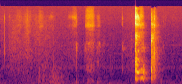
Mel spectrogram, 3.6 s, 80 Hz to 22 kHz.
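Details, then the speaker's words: Female (girl) triple sneeze: quiet snuffling, then sharp explosive bursts close together; three sneezes in a row. "Oh, good girl. 3 in a row. Well done."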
